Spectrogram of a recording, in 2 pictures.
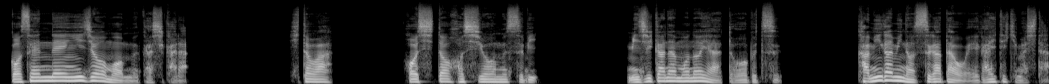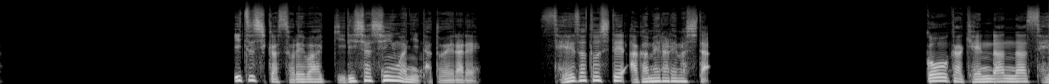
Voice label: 教養番組ナレ

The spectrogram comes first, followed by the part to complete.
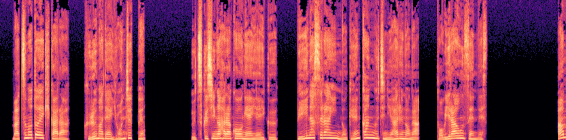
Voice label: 街歩きナレ

